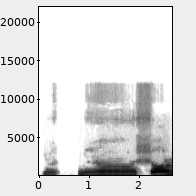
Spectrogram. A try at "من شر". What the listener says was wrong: नहीं, फिर मोटा कर दिया ना।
